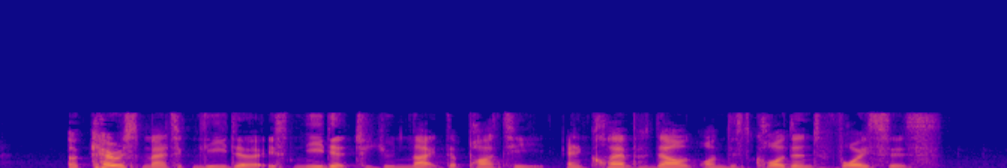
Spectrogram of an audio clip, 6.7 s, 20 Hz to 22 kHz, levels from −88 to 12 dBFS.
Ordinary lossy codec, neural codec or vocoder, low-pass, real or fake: MP3, 48 kbps; none; 7.2 kHz; real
